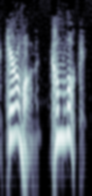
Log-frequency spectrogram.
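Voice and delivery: high-pitched, eager kender shout-out; excited call. A narrator's reading. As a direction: call your friend over, bursting with excitement. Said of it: "he called in excitement".

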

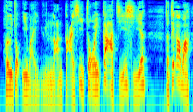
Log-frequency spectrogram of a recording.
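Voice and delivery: usual speaking voice

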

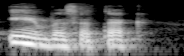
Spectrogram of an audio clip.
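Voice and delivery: plain reading voice

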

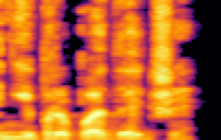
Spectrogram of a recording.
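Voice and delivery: ordinary delivery, nothing marked

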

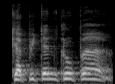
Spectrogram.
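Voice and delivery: high-pitched shout to the chief; calling out. A narrator's reading. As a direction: call out high to get the captain's attention. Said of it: "cria Andry le Rouge".

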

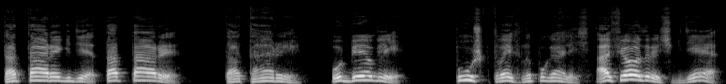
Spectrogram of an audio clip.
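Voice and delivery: loud, high shouts to a deaf comrade; half-deaf soldier yelling over ringing ears; deafened shouting. A narrator's reading. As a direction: shout each phrase so the deaf man hears. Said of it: "тоже глухой".

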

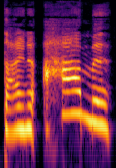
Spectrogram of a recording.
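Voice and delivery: breathless squeak from a crushing hug; squeezed breathless. Acted. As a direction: choke the words out while being squeezed too tight. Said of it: "weil ich keine Luft mehr bekomme".

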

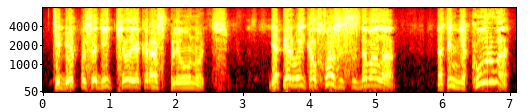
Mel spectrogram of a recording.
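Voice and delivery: put-on outraged old woman shouting from the doorway. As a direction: yell it out in outrage. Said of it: "громко закричала тёща".

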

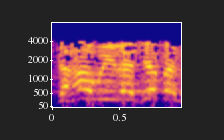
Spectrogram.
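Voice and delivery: retold son calling back to his father; defiant son's reply. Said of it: "والولد يقول". (ردّ الابن بتمثيل خفيف وصوت أعلى)

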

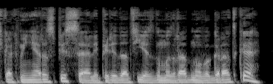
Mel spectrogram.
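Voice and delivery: usual speaking voice

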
